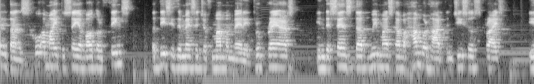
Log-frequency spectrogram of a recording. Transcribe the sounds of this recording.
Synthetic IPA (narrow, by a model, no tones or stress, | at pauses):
nt̪ãnshuãmajt̪usejabawt̪ɔlθɪ̃ŋsðat̪̚d̪isɪsðəmɛs̬ɪd͡ʒɔvmãmamɛɾiθɾupɹeəɹs | ɪ̃nd̪ɨsɛ̃nsðat̪̚wimasthævəhãmbl̩ɦaɾt̪ĩnd͡ʒisɔskɹajst | ɪ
